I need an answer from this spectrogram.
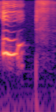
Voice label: "oops", Southern Belle; speech

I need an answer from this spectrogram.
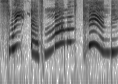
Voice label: collect, Southern Belle; speech

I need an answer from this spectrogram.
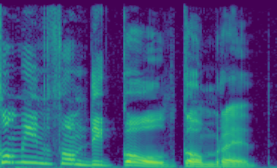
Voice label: boring, Russki

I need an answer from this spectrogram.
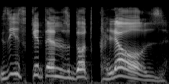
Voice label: "fatality", French; speech

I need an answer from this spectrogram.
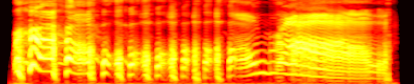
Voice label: sad, Pirate

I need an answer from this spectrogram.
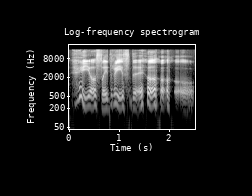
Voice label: sad, speech; Worms3D; Spanish Inquisition

